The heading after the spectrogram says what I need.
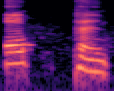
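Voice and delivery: "Open" split slowly, first syllable leading; stress on first syllable. Shown as a demonstration. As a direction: Open in two separated beats, weight on O. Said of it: "a mais forte é o O".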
